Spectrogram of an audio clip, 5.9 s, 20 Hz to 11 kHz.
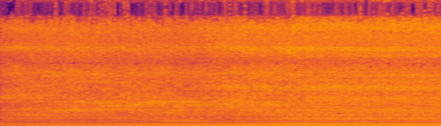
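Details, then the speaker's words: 2005 Chevy Malibu 2.2L, 250,000+ miles, idling after 15 minutes following a head gasket replacement. Steady, even idle with no ticks or knocks; temperature good, check engine light gone. "All right, it's been running for 15 minutes. Temperature is good."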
